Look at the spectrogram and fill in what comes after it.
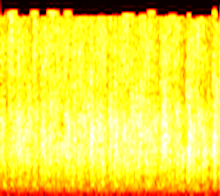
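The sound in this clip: Steady audience applause showing appreciation for volunteers at a breakfast gathering, a dense, even wash of many hands clapping with no pause.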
